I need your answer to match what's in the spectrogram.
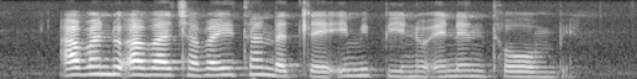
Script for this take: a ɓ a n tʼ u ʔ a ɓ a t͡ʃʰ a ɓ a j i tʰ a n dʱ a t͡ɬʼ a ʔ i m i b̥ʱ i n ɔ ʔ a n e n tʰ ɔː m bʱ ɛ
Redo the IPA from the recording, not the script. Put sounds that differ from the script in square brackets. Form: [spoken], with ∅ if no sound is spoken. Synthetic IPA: a ɓ a n tʼ u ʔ a ɓ a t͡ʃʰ a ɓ a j i tʰ a n dʱ a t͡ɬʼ [ɛ] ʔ i m i b̥ʱ i n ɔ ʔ [ɛ] n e n tʰ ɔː m bʱ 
